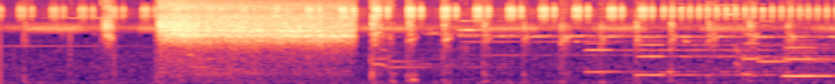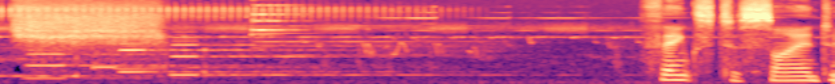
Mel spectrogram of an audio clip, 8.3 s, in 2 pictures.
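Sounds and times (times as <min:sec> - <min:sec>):
cicadas calling: 0:00.0 - 0:07.5
higher tonal chirps: 0:01.5 - 0:07.6
speech: 0:07.5 - 0:08.3.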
